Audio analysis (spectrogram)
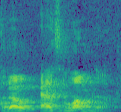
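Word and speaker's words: Lumnah: of funny because it the way it looks is how it sounds Lum n and that's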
